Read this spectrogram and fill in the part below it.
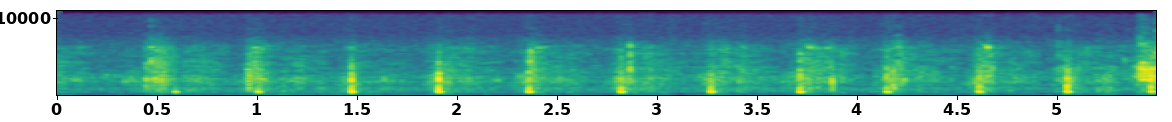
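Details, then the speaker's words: VAZ 2106 removed right rear shock absorber (Moskvich type) worked by hand, sharp evenly spaced knocks about twice a second; knock was internal to the shock, not the rubber bushings as first suspected; left one is fine. "и 2 оказывается стучала только справа не знаю передает камера звука или нет но"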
